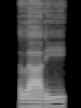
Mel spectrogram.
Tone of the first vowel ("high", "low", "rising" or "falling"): low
